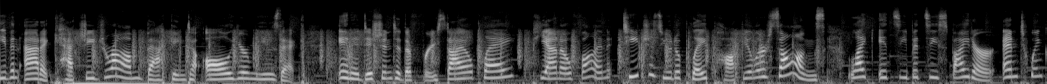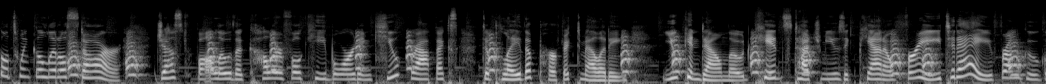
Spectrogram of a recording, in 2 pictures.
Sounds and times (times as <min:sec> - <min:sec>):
Music: 0:00.0 - 0:20.9
Speech: 0:00.0 - 0:20.9.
